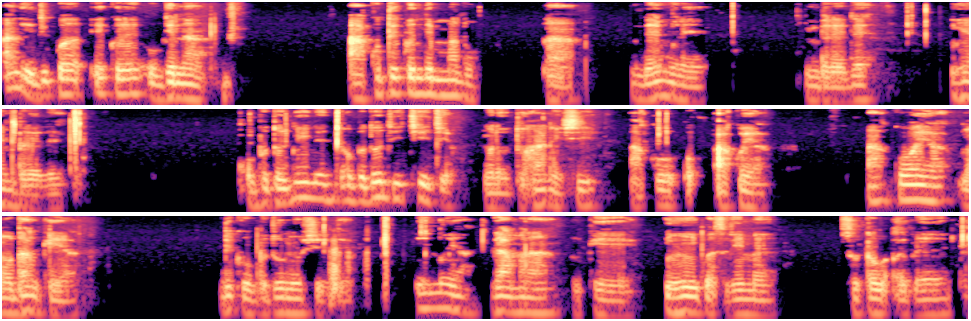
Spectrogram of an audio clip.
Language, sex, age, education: Igbo, male, 30-45, tertiary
